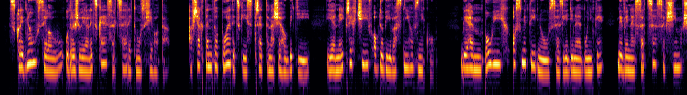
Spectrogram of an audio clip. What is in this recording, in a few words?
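Female Czech documentary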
